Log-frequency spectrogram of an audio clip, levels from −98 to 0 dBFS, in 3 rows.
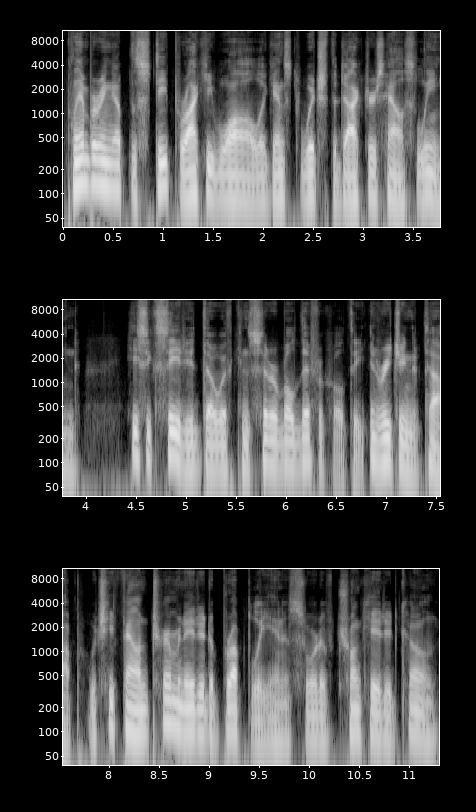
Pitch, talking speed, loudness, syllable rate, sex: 90 Hz, 175 wpm, -21 LUFS, 5.3 syllables/s, male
